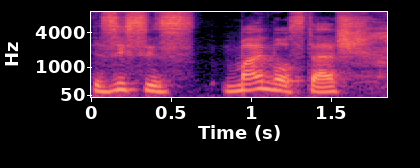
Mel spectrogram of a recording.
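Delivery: slow, fake, put-on German accent. Doing the only German accent they can, from a scene: put-on German accent. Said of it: "that's the only German accent I could do because of that scene".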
